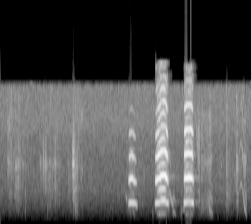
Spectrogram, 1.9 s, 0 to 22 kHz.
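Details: Osprey at its nest, dropping in to 'chat' with its drowsy mate on 8 June 2023. A nest camera picks up one short note, then two loud, clear whistled chirps in quick succession, with faint soft ticks around them.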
